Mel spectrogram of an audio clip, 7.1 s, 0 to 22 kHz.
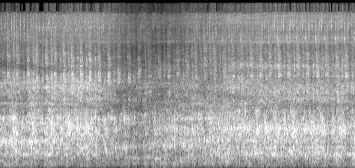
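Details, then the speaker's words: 2007 Dodge Magnum R/T 5.7 Hemi with new EGR, misfire and stalling complaint, close-up at idle after revving: ragged, uneven beat with faint tapping about three a second; rough idle, air leak ruled out by owner, cause unconfirmed. "see how bad the Idol is now and that's just by simply revving the car from the first guard"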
